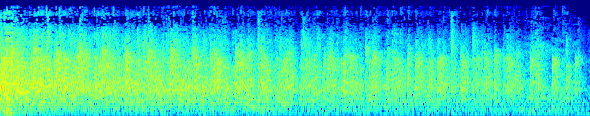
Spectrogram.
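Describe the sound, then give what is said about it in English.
A church audience claps their hands to bless the Lord, a dense crowd of overlapping claps, steady at moderate loudness, gradually loosening and thinning toward the end. “Clap your hands and bless the Lord.”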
